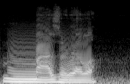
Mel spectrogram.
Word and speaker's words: mozzarella: You pronounced it with a T. Where's the T? – Mozzarella? – Mozzarella. – Mozzarella. – Where's the T? – The two Z's make that sound, bro.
